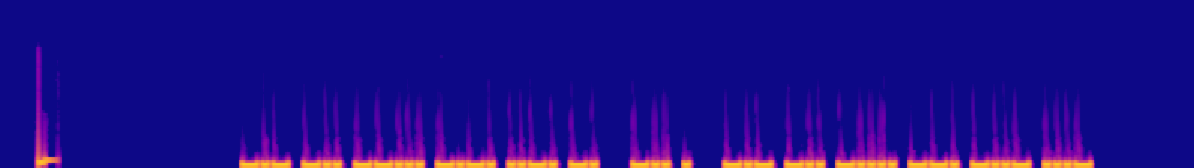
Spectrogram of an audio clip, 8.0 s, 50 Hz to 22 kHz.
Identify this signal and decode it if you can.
Morse code, heard as a keyed tone, about 36 wpm, 700 Hz. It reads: KD7CFN DE KD6GXV
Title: USA Callsign DE Callsign 35wpm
